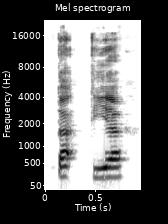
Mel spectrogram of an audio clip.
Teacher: الف جو ہے وہ نرمی سے ادا ہوتا ہے اور حمزہ کو جھٹکے سے ادا کیا جاتا ہے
